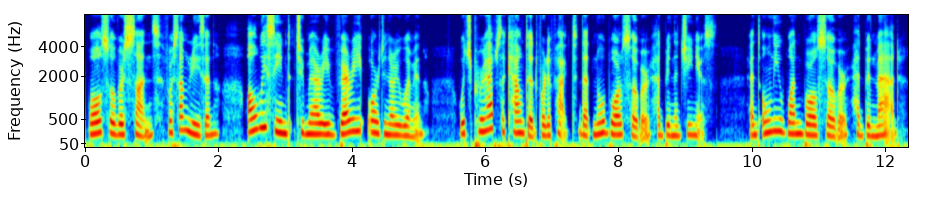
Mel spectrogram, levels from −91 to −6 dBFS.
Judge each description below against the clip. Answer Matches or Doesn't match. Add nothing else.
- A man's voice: Doesn't match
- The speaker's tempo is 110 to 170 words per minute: Matches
